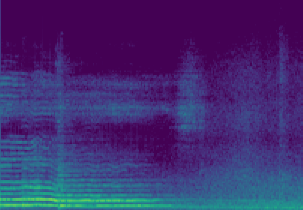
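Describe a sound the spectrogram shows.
A ukulele is strummed softly.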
